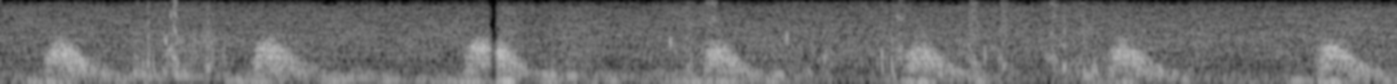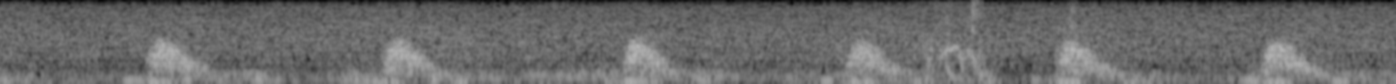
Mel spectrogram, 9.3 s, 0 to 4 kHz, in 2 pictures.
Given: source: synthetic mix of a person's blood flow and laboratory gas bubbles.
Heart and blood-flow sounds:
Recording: Doppler ultrasound of blood flow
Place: subclavian vein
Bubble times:
0.12-0.27 s: bubbles
0.42-1.00 s: bubbles
1.80-2.03 s: bubbles
2.21-2.40 s: bubbles
2.59-3.05 s: bubbles
3.21-3.40 s: bubbles
3.47-3.77 s: bubbles
7.70-7.99 s: bubbles
8.16-8.29 s: bubbles
From the record:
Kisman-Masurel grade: 221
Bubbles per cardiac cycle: several, 3 to 8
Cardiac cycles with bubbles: 10 to 50%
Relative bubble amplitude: barely perceptible (0.100 to 0.250)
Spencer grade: 2 (many but less than half of the cardiac periods contain bubble signals, singularly or in groups)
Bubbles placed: anywhere in the cardiac cycle

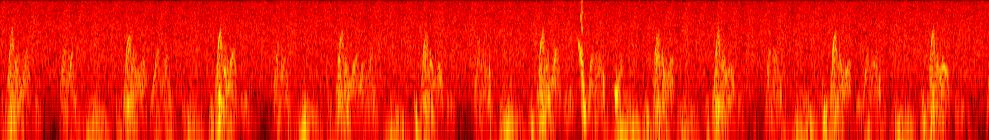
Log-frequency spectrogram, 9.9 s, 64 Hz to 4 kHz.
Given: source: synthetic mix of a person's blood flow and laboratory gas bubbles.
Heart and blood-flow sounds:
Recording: Doppler ultrasound of blood flow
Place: precordium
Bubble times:
5.76-5.89 s: bubbles
6.12-6.23 s: bubbles
From the record:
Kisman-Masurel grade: 123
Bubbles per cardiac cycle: 1 to 2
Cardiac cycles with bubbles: 10 to 50%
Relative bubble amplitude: loud (0.450 to 0.775)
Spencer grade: 2 (many but less than half of the cardiac periods contain bubble signals, singularly or in groups)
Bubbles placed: anywhere in the cardiac cycle

